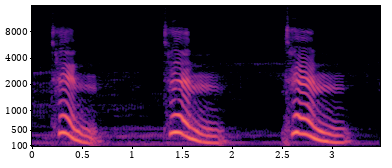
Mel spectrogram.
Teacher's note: كأنها تي مكسورة بس كسرة خفيفة ما بقولش تان ما بقولش تين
